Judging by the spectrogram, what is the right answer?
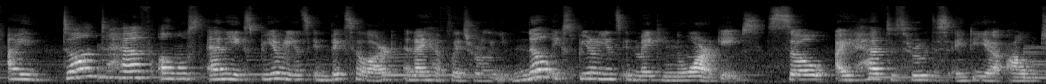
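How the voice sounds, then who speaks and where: A woman's voice: medium pitch, a little slow, few pauses, a little hiss or hum. A young adult woman narrating a devlog with wry, self-deprecating humor and theatrical emphasis, moving between scripted lines and casual asides. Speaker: game developer and video creator. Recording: echoey room, distant mic, music underneath.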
